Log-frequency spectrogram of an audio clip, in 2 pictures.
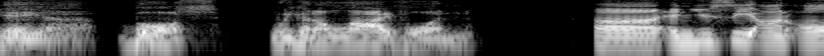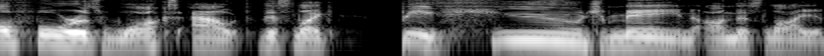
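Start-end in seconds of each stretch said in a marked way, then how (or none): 0.0-3.0 low, creaky, rough-voiced macaw call. Voicing a macaw on a golf cart calling to its boss: macaw calling back.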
